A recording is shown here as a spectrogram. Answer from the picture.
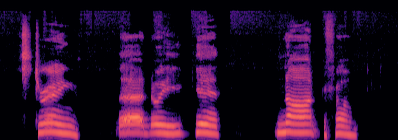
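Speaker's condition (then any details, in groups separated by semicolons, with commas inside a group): Parkinson's disease; young onset at 35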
